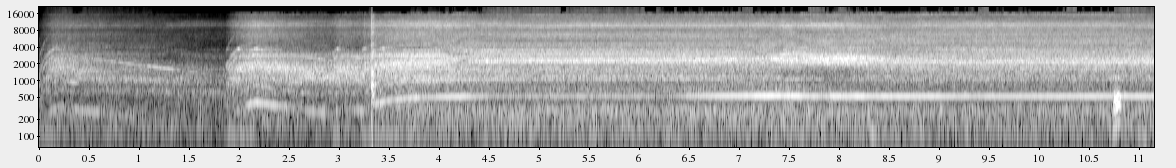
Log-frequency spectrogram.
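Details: Bissell Powerforce Compact upright vacuum, very clogged: motor whine sweeps up to thin high steady pitch without airflow rush, motor overspeeding; about 50 inches water lift, almost no airflow.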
